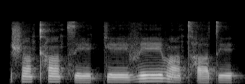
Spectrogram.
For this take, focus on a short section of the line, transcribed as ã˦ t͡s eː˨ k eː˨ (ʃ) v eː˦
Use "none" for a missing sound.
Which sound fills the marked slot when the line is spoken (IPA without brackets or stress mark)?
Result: none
